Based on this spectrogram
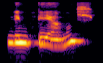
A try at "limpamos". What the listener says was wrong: Nós limpamos. Ok, nós limpamos, certo? Vai ser um pouco diferente do espanhol. Não vai haver a letra I acá. Vai ser limpamos.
